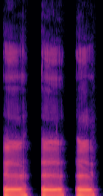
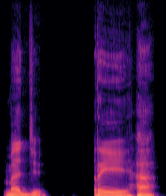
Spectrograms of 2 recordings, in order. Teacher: Jadi antara A dengan E. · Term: al imalah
